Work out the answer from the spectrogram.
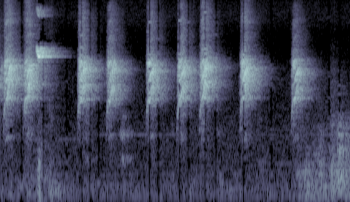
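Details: A captive-bred ultramarine grosbeak calling (piando) gives a steady series of short, bright, high chirps, about two or three each second, with a faint low rumble at the end.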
